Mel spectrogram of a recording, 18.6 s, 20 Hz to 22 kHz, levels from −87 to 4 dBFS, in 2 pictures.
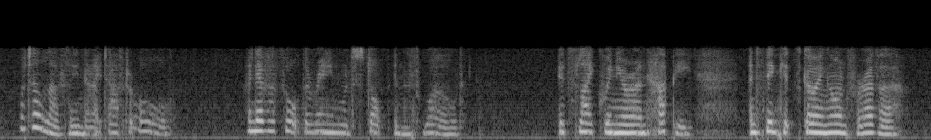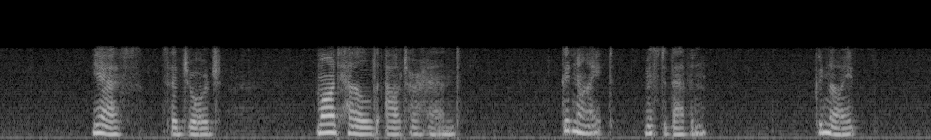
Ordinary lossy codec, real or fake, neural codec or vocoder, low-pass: Opus, 32 kbps; fake; vocoder, 24 kHz, 100 mel bands, Vocos; 5.4 kHz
